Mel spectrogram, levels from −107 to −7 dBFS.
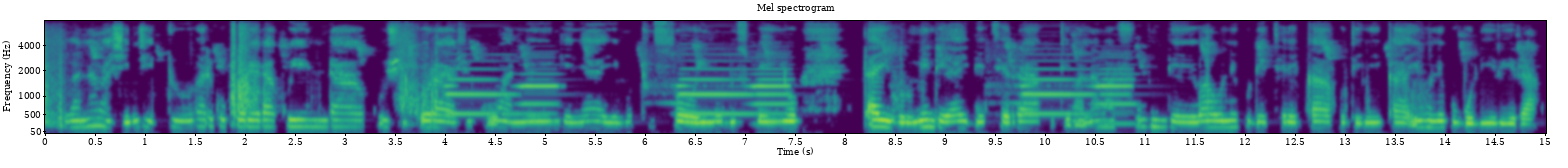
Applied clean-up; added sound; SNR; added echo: classical method spectral subtraction.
